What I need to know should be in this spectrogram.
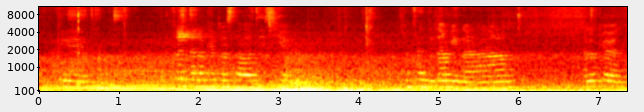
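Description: A young woman speaks through a microphone over a loudspeaker.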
